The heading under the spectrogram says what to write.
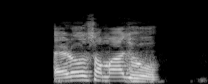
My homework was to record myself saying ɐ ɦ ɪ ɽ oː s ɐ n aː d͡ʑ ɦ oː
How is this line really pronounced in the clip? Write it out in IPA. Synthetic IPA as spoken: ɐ ɦ ɪ ɽ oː s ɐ m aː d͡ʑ ɦ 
